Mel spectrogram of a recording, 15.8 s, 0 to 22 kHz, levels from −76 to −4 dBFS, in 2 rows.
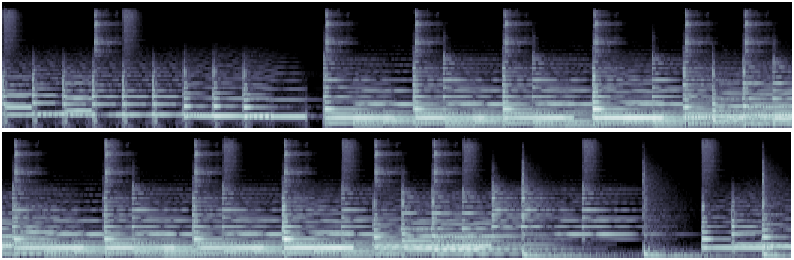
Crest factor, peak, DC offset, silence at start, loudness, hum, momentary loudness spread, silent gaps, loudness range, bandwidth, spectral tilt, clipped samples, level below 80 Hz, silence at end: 20 dB; -2 dBFS; under 0.1%; 0 s; -21 LUFS; none; 9 LU; none; 4 LU; 18 kHz; -5 dB/octave; under 0.1%; -44 dBFS; 0 s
